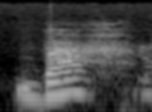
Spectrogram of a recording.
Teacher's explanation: ہا کی آواز درمیان حلق سے رگڑ کھا کر نکلتی ہے جیسے بحر ہا کی آواز ہائے کی ہا کی طرح ہوتی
